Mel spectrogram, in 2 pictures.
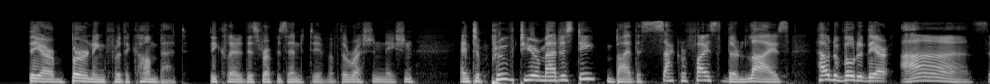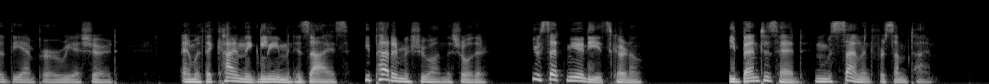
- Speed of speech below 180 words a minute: No, average, 195 wpm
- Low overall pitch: Yes, low, 115 Hz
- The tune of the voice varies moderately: No, wide, 6.1 semitones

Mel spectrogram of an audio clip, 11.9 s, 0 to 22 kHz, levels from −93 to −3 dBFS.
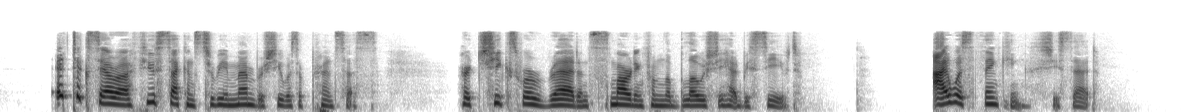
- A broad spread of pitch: No, average, 4.2 semitones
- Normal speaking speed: Yes, average, 145 wpm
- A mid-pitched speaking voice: Yes, medium, 175 Hz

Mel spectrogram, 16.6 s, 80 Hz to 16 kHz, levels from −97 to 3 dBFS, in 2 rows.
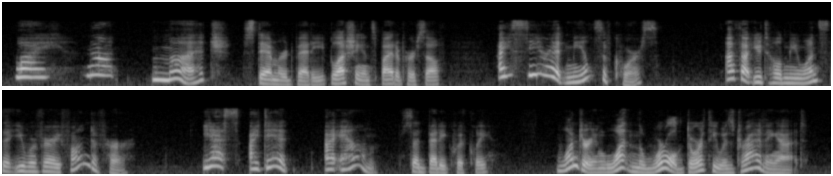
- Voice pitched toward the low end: No, medium, 175 Hz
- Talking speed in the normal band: Yes, average, 175 wpm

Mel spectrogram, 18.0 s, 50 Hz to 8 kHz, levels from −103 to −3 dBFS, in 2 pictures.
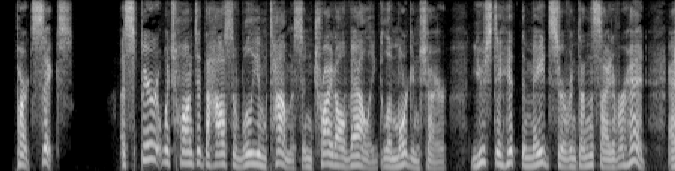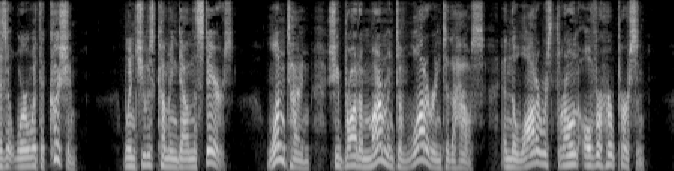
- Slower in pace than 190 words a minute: No, average, 195 wpm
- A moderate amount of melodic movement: Yes, average, 5.0 semitones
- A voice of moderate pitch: Yes, medium, 155 Hz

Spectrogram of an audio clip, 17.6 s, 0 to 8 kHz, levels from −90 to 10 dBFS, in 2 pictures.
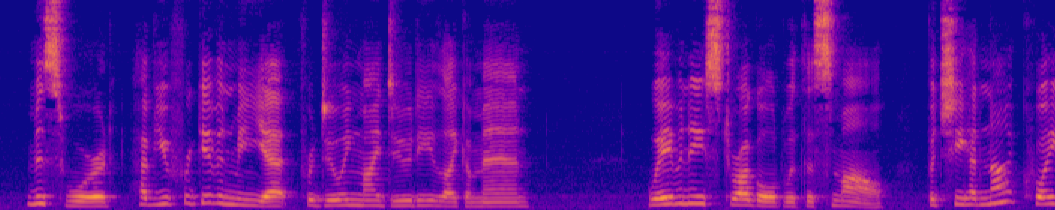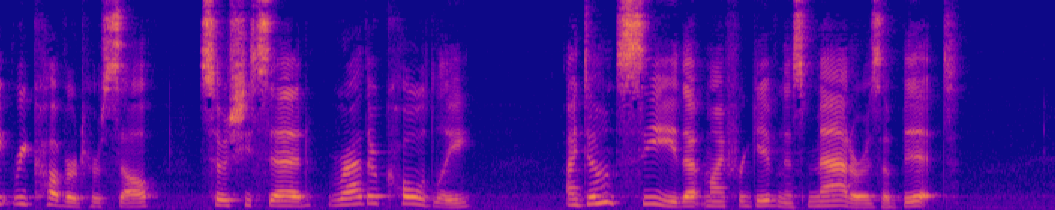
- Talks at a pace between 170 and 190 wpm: No, slow, 135 wpm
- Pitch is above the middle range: Yes, high, 205 Hz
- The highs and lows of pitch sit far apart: Yes, wide, 6.8 semitones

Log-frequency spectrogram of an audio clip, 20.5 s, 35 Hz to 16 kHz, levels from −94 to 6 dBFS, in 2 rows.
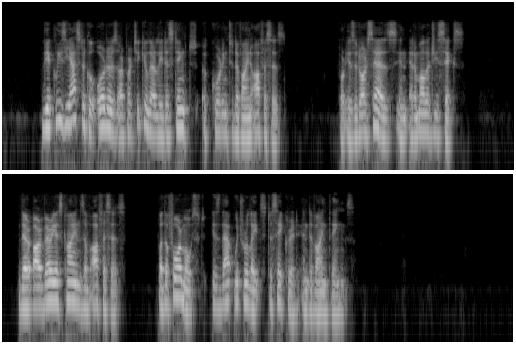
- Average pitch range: Yes, average, 4.4 semitones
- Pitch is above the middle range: No, low, 130 Hz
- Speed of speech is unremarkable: No, slow, 95 wpm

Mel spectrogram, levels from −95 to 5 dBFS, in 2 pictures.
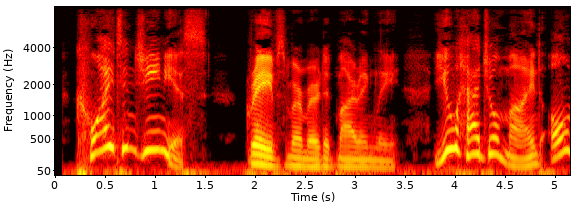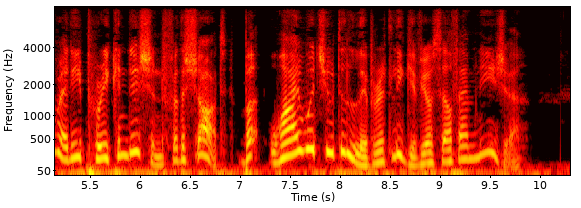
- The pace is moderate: No, slow, 130 wpm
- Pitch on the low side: No, high, 190 Hz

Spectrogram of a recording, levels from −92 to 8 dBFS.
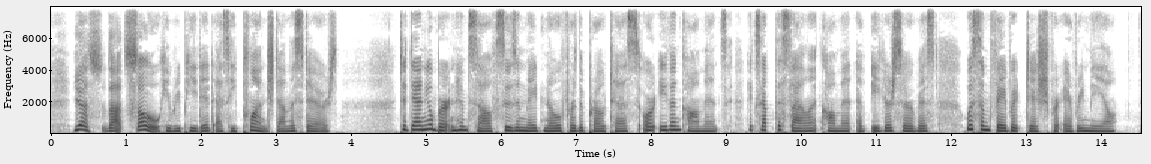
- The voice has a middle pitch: Yes, medium, 175 Hz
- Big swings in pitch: No, average, 4.8 semitones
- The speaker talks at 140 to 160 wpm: Yes, average, 155 wpm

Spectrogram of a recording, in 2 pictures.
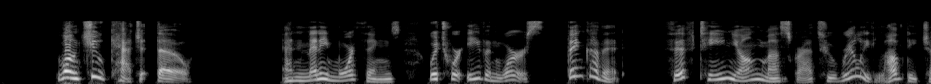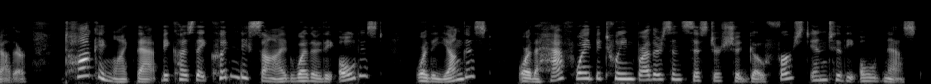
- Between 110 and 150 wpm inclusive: No, average, 170 wpm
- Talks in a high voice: Yes, high, 225 Hz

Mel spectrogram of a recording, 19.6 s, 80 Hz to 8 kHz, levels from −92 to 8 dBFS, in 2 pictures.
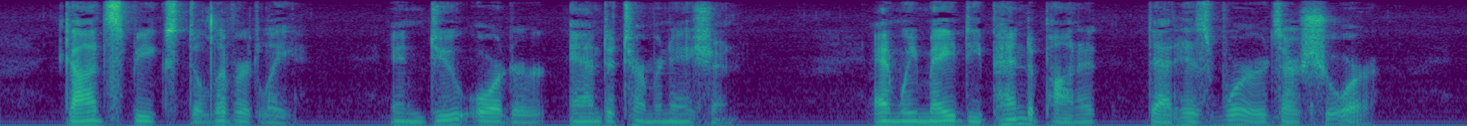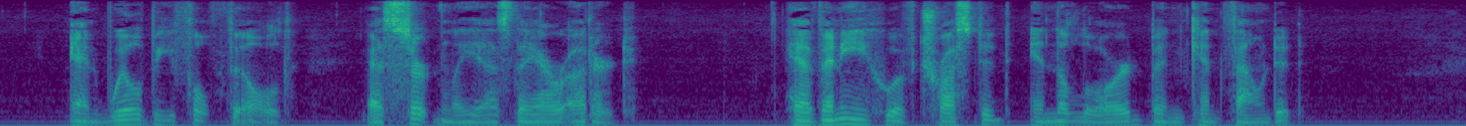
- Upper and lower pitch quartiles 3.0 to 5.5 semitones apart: No, narrow, 2.5 semitones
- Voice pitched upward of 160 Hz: No, very low, 95 Hz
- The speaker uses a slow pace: Yes, slow, 120 wpm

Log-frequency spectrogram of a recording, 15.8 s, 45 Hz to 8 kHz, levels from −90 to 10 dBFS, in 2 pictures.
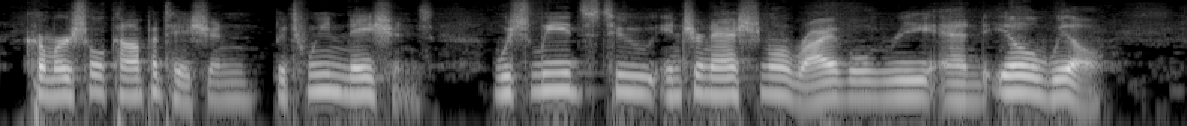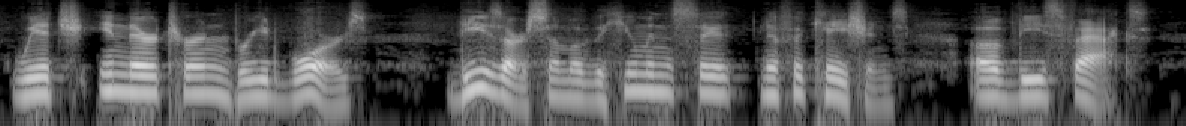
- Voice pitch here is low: No, medium, 165 Hz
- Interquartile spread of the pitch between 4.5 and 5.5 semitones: No, average, 3.3 semitones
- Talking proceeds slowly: Yes, slow, 105 wpm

